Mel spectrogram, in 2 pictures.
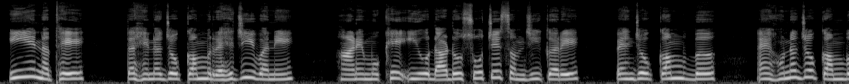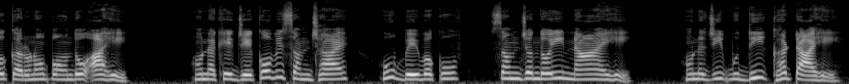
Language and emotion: Sindhi, neutral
